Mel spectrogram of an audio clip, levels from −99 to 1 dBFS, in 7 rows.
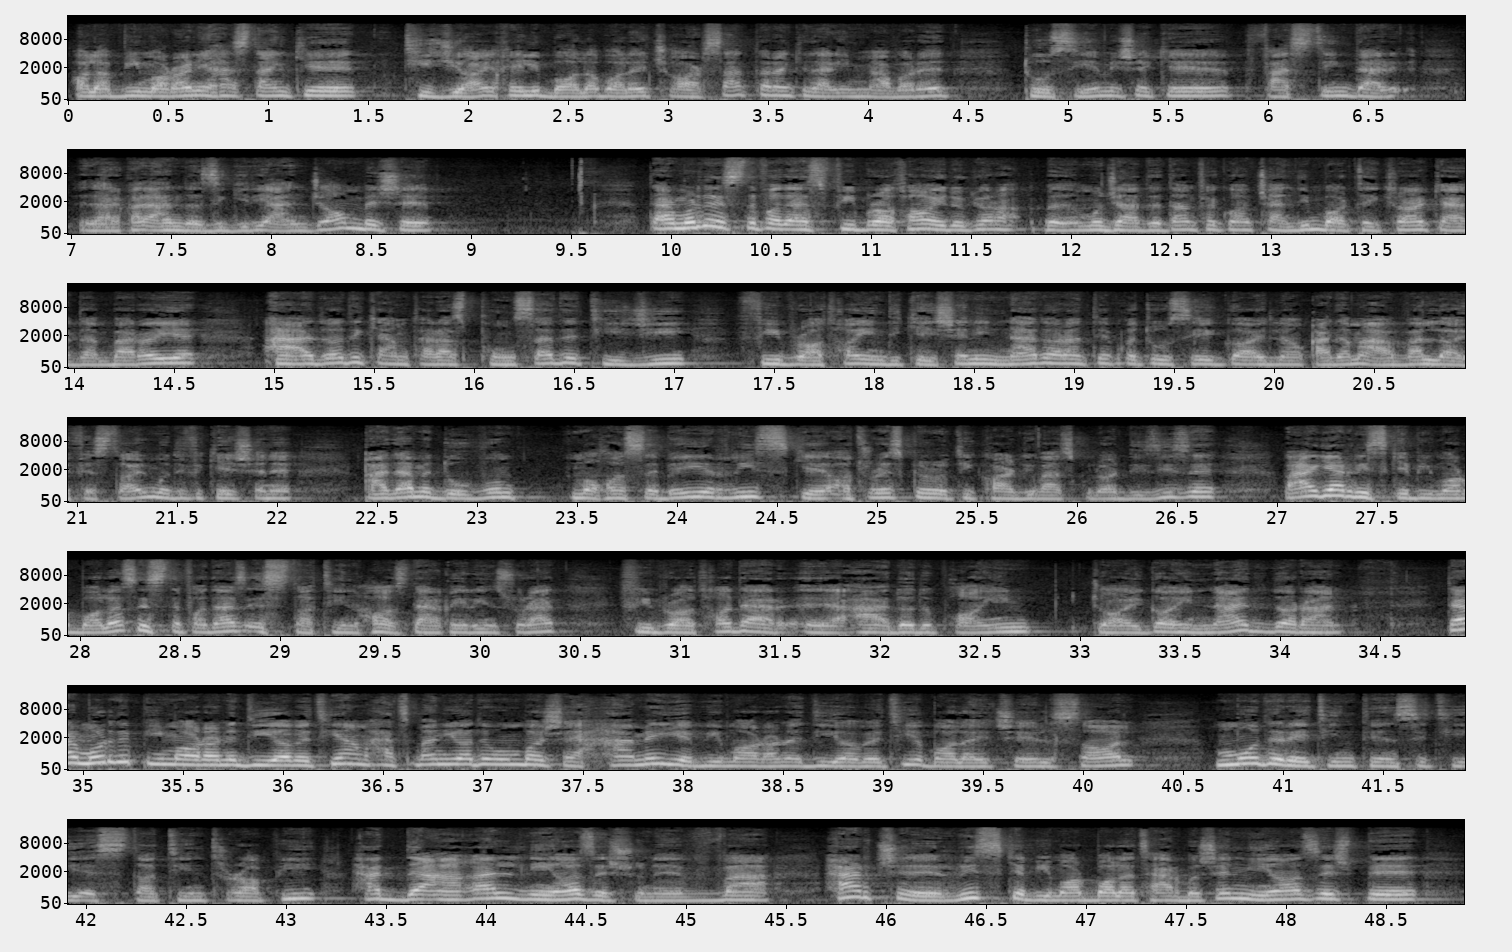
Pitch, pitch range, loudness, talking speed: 165 Hz, 150-185 Hz, -28 LUFS, 140 wpm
